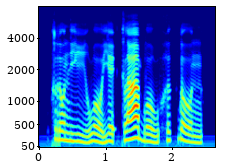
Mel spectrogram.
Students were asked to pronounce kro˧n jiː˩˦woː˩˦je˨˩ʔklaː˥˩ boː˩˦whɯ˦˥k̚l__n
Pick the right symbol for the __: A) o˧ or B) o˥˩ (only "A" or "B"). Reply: A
